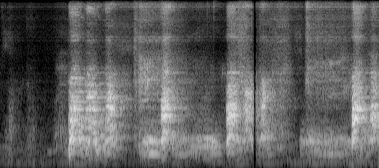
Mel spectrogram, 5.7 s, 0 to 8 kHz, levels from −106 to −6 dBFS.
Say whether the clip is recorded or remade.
remade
